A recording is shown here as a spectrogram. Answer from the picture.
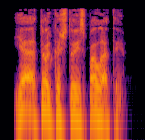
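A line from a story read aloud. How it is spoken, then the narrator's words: Plain. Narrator (Russian): сказал Ашер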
